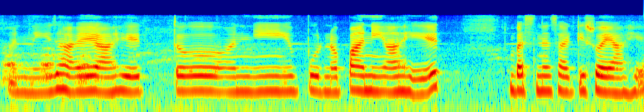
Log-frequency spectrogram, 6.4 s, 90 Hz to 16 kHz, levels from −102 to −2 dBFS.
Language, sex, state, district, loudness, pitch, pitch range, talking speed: Marathi, female, Maharashtra, Nagpur, -17 LUFS, 240 Hz, 230-245 Hz, 85 wpm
